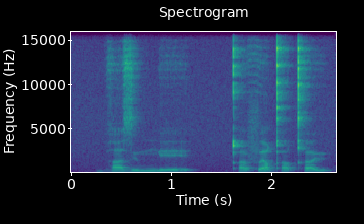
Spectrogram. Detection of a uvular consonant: present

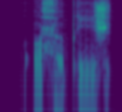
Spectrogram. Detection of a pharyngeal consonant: present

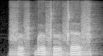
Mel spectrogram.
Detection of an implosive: present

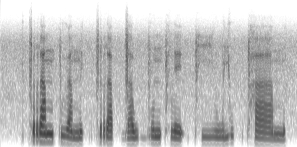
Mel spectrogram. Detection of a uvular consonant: absent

